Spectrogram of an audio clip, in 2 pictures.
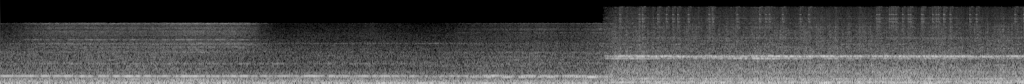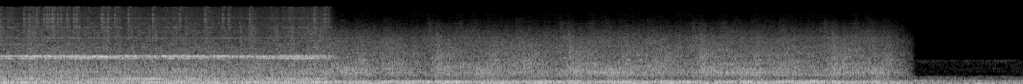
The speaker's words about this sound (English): And, I mean, the good thing about it was I got to record some trains.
